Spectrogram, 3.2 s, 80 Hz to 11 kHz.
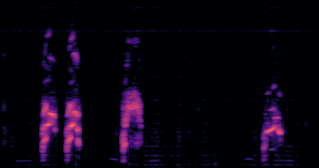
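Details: Faint, high-pitched squeals from osprey chicks begging at breakfast feeding on a nest in Pohjois Satakunta, Finland, July 1, 2024: two quick calls, a longer one, then a last squeak after a pause.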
